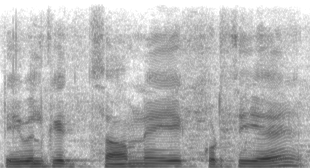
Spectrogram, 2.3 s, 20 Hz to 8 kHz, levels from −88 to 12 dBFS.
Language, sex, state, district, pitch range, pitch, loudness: Hindi, male, Uttar Pradesh, Shamli, 115-130 Hz, 125 Hz, -17 LUFS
